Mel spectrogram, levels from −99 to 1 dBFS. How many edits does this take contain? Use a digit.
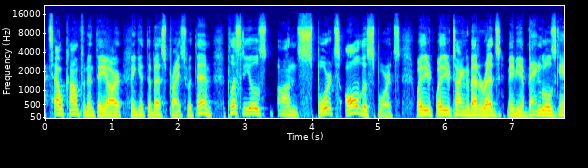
5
